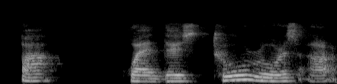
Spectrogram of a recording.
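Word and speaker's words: 父: originally pronounced as ah the character Foo in old Chinese should pronounced as PA when there's two rules are applied in the pronunciation of Foo therefore we can understand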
